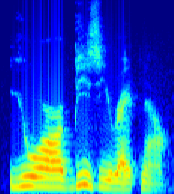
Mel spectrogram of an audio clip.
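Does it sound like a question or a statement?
statement. It is said with statement intonation. The speaker is just noticing a fact. "I'm just noticing that you are busy right now"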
